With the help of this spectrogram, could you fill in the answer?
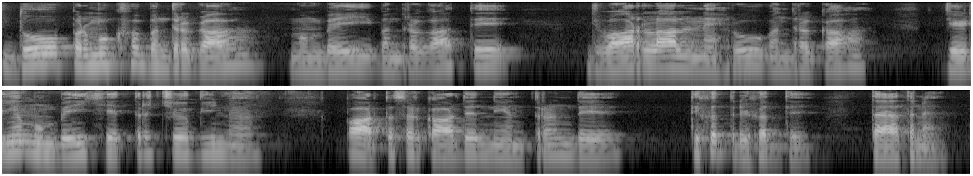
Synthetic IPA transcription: d̪oːpɾəmʊkʰbənd̪ɾɡaː | məmbəiːbənd̪ɾɡaːt̪eː | d͡ʒʋaːɾlaːlnɛɦɾuːbənd̪ɾəɡaːɦ | d͡ʒeːɽijãːməmbəiːkʰeːt̪ɾt͡ʃbiːnə | paːɾət̪səɾkaːɾd̪eːnɪjənt̪ɾənd̪eː | d̪̥ɪkʰət̪ɾɪkʰət̪̚d̪eː | t̪ɛːt̪ʰnɛː

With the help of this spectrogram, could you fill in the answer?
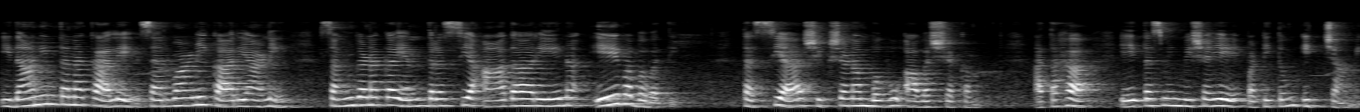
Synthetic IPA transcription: id̪aːnint̪ɐnɐkaːleːsɐɾʋaːɳikaːɾjaːɳi | sɐŋɡɐɳɐkɐjɐnt̪ɾɐsjɐʔaːd̪aːɾeːɳɐeːʋɐbʱɐʋɐt̪i | t̪ɐsjɐʃikʂɐɳɐmbɐɦuʔaːʋɐʃjɐkɐm | ɐ̰t̪ɐɦɐeːt̪ɐsminʋiʂɐjeːpɐʈit̪umit͡ʃːʃaːmi

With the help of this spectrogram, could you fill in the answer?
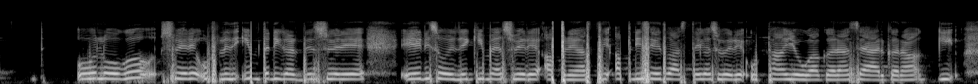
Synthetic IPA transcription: oːloːɡsəʋeːɾeːʔʊʈʰneːd̪ḭːʔɪmət̪nĩːkəɾd̪eːsʋeːɾeːeːnĩːsoːt͡ʃd̪eːkɪmɛ̃ːsəʋeːɾeːʔaːpneːaːst̪eːʔəpniːseːd̪ʋaːst̪eːkasəʋeːɾeːʔʊʈʰːãːjoːɡaːkəɾãːsɛːɾkəɾãːkɪ

